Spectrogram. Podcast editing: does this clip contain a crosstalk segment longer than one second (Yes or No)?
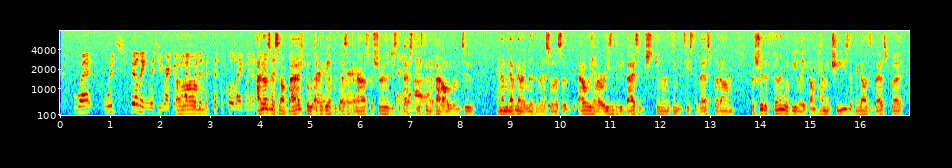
Yes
